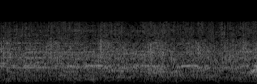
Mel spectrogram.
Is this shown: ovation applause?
yes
